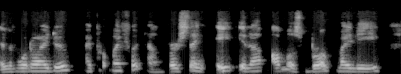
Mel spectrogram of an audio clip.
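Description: Speaking at a fairly quick pace, the man has a high pitch. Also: hardly any pauses. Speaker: retired ATV motocross champion. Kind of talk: interview. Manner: halting.

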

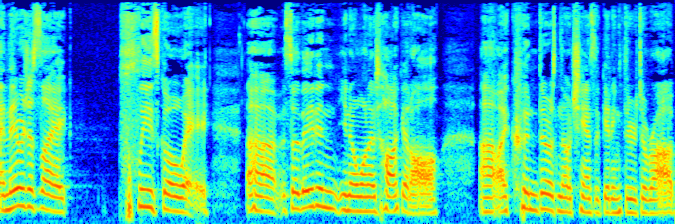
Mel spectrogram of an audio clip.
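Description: A woman with an American accent and an unremarkable speaking voice talks at a fairly quick pace, at medium pitch, with fairly even intonation and very even loudness. The recording is very clean, with a silent background. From China and the US. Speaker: ETF founder. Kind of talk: interview.

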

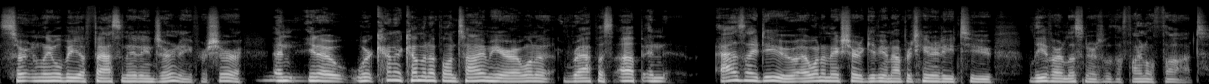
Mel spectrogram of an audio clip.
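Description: In a very clean recording with a silent background, a man uses a normal speaking voice at a fairly high pitch and a fairly quick pace with fairly even intonation. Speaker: podcast host and meeting facilitator. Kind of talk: interview conversation.

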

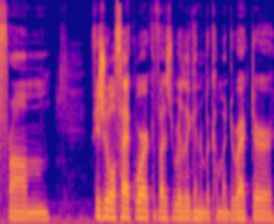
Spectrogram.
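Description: This is a man speaking. He has an American accent. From US South, Lafayette, Louisiana. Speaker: film director and professor. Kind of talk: casual interview. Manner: animated.

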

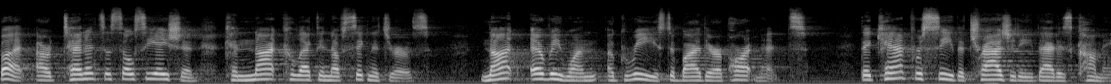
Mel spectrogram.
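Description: A woman with an American accent, medium in pitch, at a fairly slow pace with ordinary pitch variation, over noticeable background noise. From Harlem, New York City. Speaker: storyteller. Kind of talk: storytelling monologue. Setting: stage with audience.

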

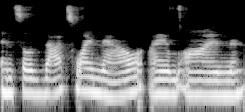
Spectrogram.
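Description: A woman at medium pitch with a dark, mellow tone, in a dry, close sound with no echo. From Canada, Toronto. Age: 40s. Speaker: personal trainer and nutritionist. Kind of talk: interview conversation.

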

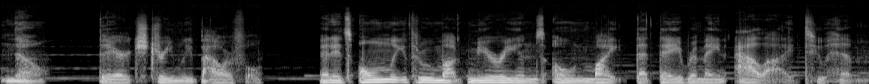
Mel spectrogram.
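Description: Putting on a character voice, a man speaks at a fairly slow pace with a very deep, low pitch while faint music plays in the background. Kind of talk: fantasy roleplay. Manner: solemn, grave, formal.

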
